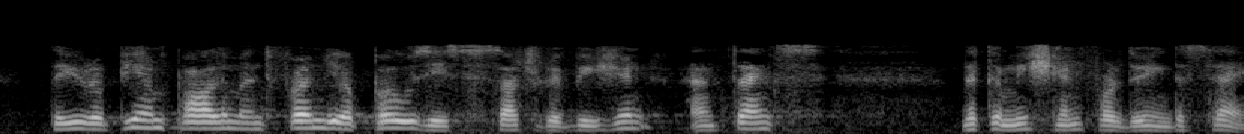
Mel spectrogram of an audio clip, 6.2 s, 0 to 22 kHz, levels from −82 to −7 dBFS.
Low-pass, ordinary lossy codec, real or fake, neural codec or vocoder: 5.4 kHz; Opus, 24 kbps; real; none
